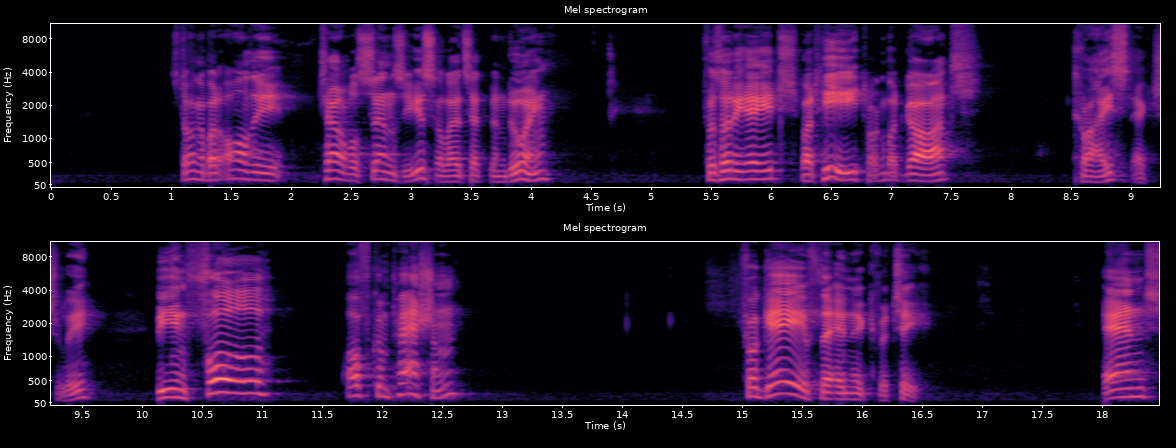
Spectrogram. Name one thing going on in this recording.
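A middle-aged man speaks calmly and deliberately into a microphone, with pauses between phrases.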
